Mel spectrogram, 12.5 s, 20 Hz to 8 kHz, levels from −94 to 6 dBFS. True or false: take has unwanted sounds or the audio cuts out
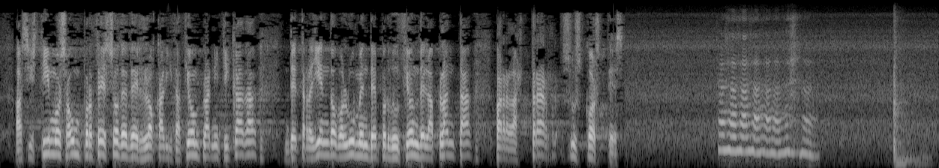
true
